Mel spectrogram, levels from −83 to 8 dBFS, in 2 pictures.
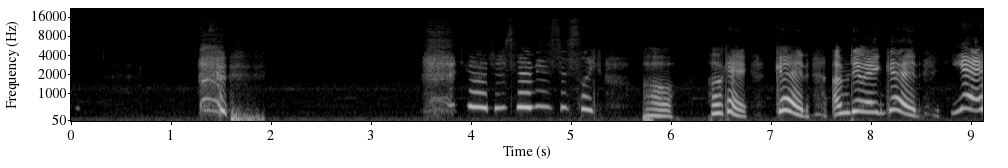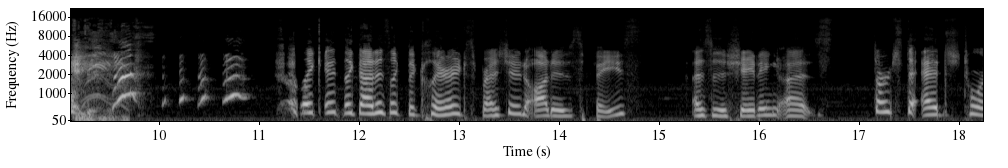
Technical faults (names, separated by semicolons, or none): none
